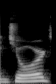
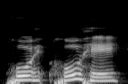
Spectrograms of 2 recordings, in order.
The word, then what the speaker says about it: George: bit of my background, obviously I go by George, and it's George. But throughout my life, my name has been mispronounced repeatedly. So it's gone from Jorge, George, and you name it, it's been slaughtered throughout my career.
